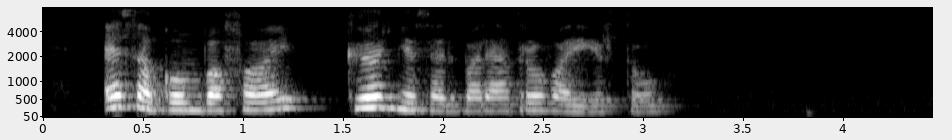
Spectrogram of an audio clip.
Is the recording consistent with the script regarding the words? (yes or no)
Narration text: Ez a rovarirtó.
no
